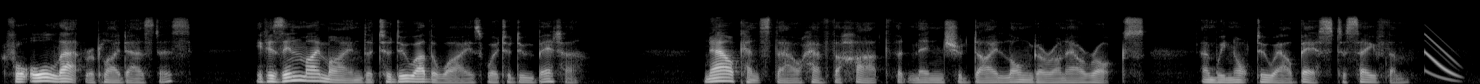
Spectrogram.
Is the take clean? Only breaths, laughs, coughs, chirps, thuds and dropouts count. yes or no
no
